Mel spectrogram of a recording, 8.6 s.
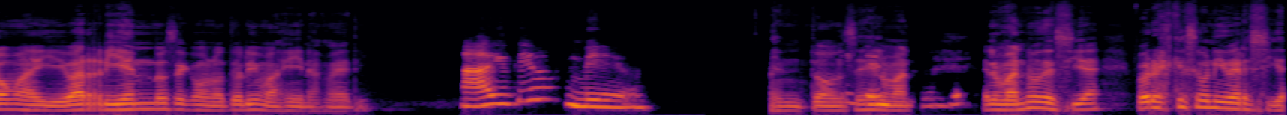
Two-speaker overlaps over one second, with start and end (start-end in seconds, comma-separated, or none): none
